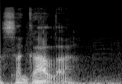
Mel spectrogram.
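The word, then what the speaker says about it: סגולה: So, we go into that word peculiar in the Hebrew and that word pronounced is uh sagala.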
